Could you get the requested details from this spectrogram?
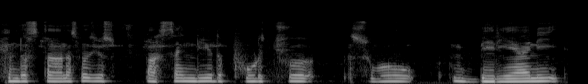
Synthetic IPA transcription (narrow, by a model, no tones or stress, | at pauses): hɪnd̪ust̪aːnɐsmɐzjuspɐsɐnd̪iːd̪ɐpʰuɽt͡ʃʰu | suɡoː | biɾijaːni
